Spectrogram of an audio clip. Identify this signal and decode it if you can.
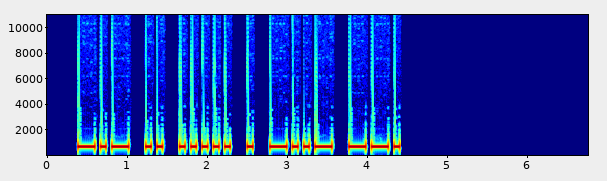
Morse code, heard as a keyed tone, about 17 wpm, 700 Hz. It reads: KI5EXG
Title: USA Call Signs - 6 Characters - Repeated 2x - 17wpm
